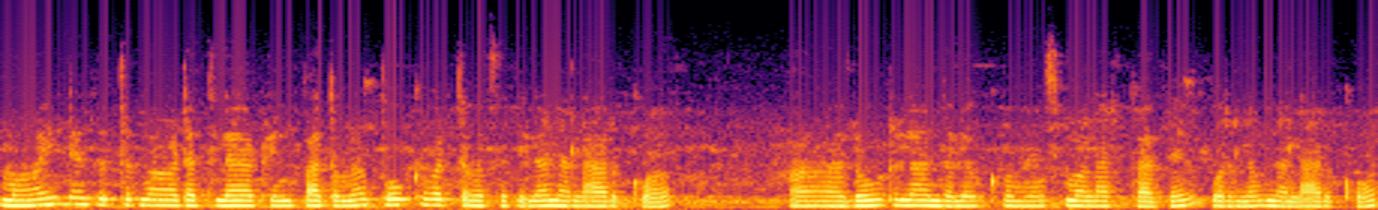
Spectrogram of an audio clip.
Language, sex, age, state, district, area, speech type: Tamil, female, 18-30, Tamil Nadu, Mayiladuthurai, urban, spontaneous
